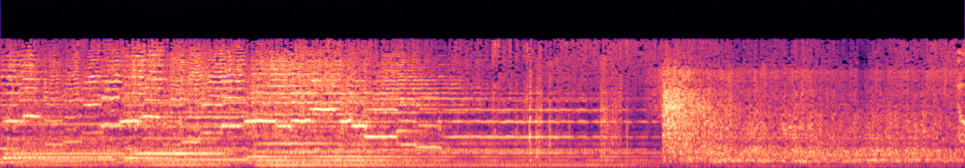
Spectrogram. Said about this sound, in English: Oh, of all mornings to have bad weather. I'm sure no one will want to come over. It does look like a storm.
